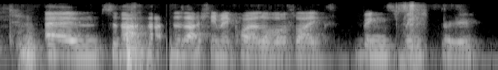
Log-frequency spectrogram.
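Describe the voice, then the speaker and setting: At a fairly slow pace, a woman speaks at a medium pitch with fairly even intonation and big swings in loudness. Noticeable background noise runs underneath. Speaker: trainee. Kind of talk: training session discussion.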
